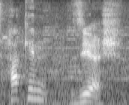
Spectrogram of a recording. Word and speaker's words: Hakim Ziyech: Which is why this debate about Hakim Ziyech, Zip, all the different pronunciations, but it's Hakim Ziyech, where the Arabic transliteration into English is somewhere between an E and an A sound, which is why he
